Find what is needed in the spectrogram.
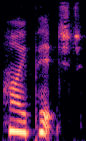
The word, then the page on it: high-pitched: British English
